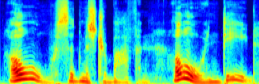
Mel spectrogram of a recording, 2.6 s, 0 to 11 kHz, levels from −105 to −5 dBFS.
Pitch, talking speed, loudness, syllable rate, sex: 135 Hz, 140 wpm, -19 LUFS, 3.8 syllables/s, male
